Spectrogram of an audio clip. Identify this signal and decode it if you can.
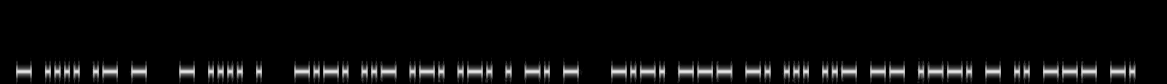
Morse code, heard as a keyed tone, about 25 wpm, 600 Hz. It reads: THAT THE CURRENT CONSUMPTION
